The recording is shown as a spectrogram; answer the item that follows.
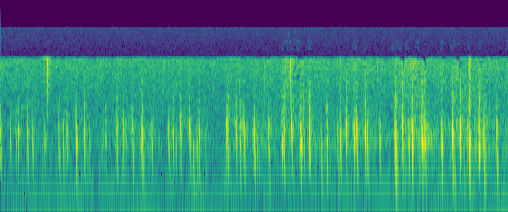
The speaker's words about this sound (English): Return with us once more to those thrilling days of yesteryear. From out of the past come the thundering hoofbeats of Silver. The Lone Ranger rides again.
